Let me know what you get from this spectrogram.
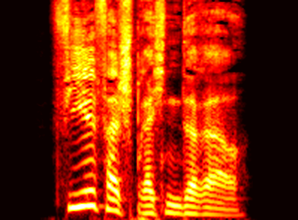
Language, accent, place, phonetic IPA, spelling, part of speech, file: German, Germany, Berlin, [ˈfiːlfɛɐ̯ˌʃpʁɛçn̩dəʁɐ], vielversprechenderer, adjective, De-vielversprechenderer.ogg
- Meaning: inflection of vielversprechend: 1. strong/mixed nominative masculine singular comparative degree 2. strong genitive/dative feminine singular comparative degree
